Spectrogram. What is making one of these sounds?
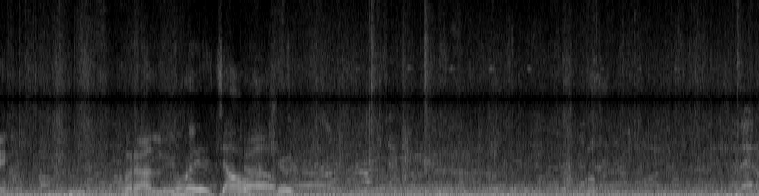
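A crowd murmurs and shuffles all around.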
